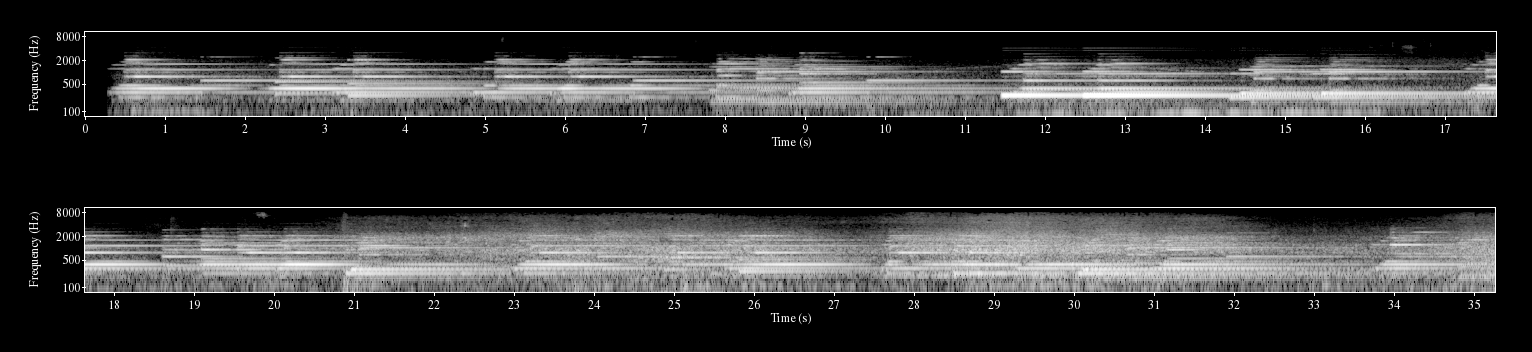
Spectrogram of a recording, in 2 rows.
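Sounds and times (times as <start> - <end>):
tower bells playing a slow stately Western melody: 0.3 - 35.2.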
